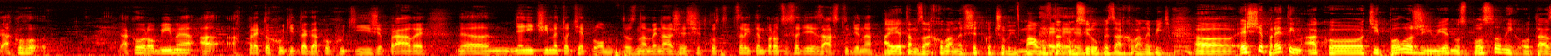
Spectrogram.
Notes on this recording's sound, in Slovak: vznikol na festivale Učiaca sa Trnava v októbri 2021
